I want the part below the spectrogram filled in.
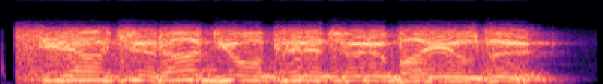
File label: voice message machine gunner contused, turkish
